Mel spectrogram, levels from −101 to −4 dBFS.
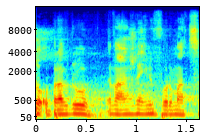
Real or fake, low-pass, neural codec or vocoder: fake; 14.4 kHz; vocoder, 44.1 kHz, 128 mel bands, Pupu-Vocoder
